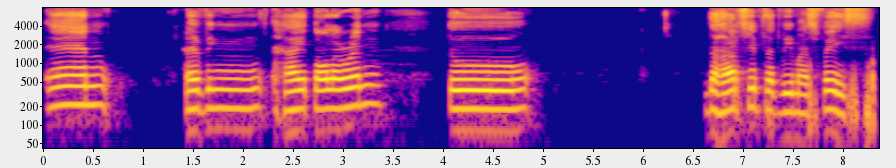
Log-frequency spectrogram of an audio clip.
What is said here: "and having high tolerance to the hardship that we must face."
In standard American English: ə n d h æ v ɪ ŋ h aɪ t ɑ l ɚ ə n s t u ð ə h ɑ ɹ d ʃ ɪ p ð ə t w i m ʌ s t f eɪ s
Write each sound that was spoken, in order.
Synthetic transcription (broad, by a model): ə n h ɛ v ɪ ŋ h aɪ t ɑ l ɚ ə n t u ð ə h ɑ ɹ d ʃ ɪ p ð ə t w i m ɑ s t f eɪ s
